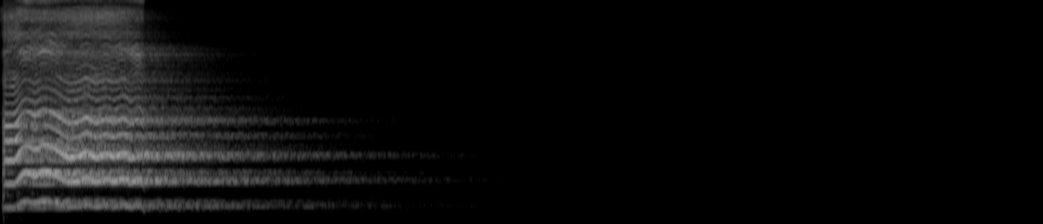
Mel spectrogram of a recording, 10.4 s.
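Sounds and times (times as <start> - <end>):
woman singing Carnatic pentatonic alap in G: 0.0 - 2.4.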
